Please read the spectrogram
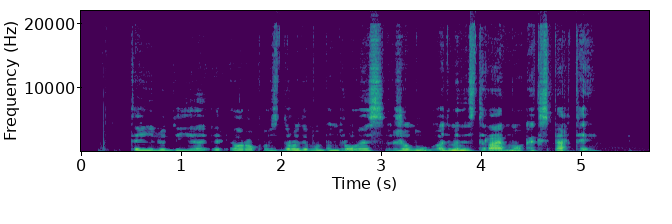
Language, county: Lithuanian, Tauragė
